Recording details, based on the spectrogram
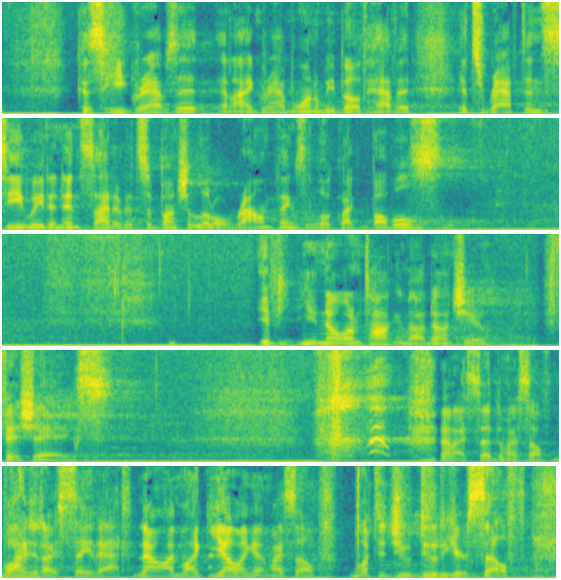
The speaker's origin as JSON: {"language": "English", "region": "California", "country": "United States", "said": "because there's a California roll, and I'm from California."}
